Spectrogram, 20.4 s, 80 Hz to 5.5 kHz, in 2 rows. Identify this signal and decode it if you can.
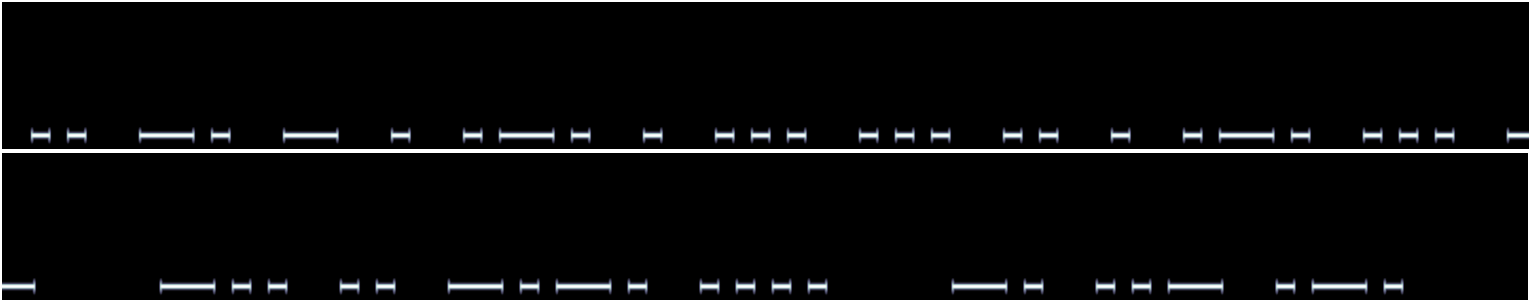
Morse code, heard as a keyed tone, about 10 wpm, 600 Hz. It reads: INTERESSIERST DICH NUR
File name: dk5ke / Humor-50BpM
